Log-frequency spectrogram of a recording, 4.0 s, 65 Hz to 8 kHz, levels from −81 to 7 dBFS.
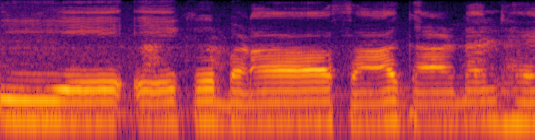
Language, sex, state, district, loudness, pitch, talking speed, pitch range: Hindi, male, Maharashtra, Gondia, -14 LUFS, 120 Hz, 90 wpm, 115-125 Hz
